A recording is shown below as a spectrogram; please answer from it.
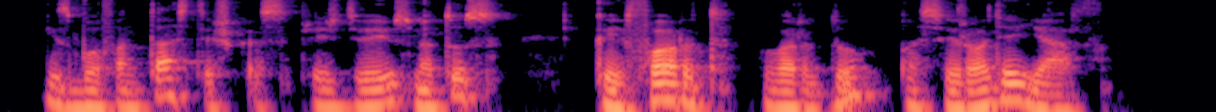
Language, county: Lithuanian, Utena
